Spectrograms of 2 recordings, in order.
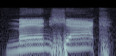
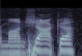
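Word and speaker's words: Manchaca: prime examples locally are austin's manshack for monsaca san jacinto for san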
